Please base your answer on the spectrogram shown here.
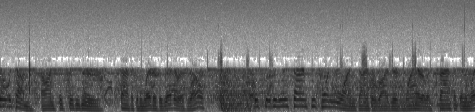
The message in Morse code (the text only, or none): none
